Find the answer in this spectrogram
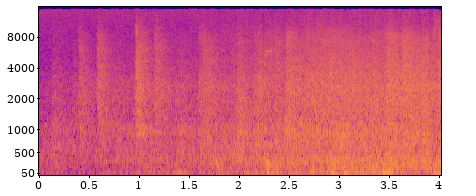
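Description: A low, noisy rumble that builds steadily louder.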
